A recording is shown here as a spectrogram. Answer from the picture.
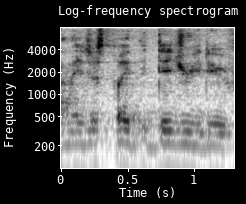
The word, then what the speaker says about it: didgeridoo: It was like another show, the didgeridoo portion of the show.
